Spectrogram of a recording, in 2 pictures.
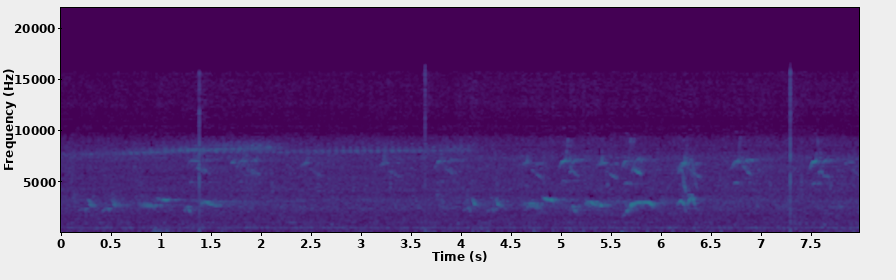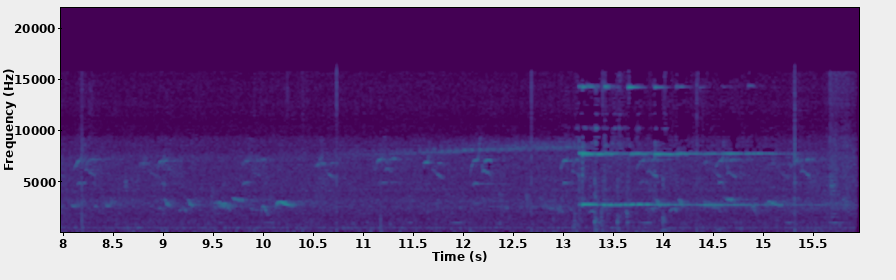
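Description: Faint evening chirps and twitters of small birds in a few scattered bouts, over a low steady background hum. About thirteen seconds in, a steady high-pitched note starts and holds for roughly three seconds.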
